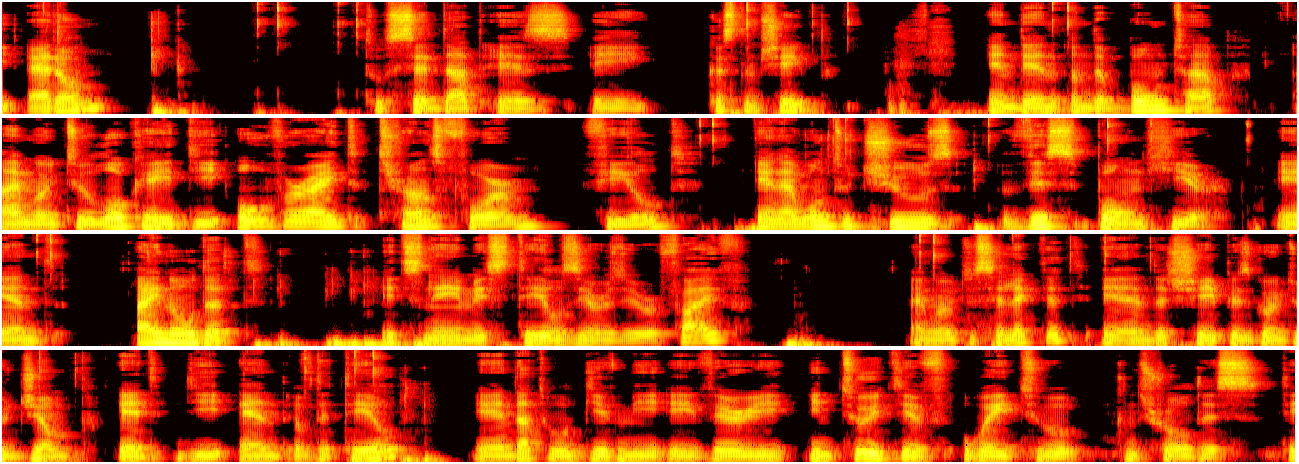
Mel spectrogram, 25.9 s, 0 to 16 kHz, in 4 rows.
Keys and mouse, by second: 0.7 Tab, 1.2-4.0 drag, 4.0 middle click, 9.9 click, 11.3-12.1 d, 11.4-13.0 drag, 12.7 d, 13.0 d, 14.0-17.6 drag, 18.2 click, 18.7-19.6 drag, 19.8 click, 20.1 click, 21.1 click, 21.4 r.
